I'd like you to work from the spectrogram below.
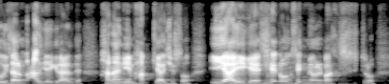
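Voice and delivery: normal talking voice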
